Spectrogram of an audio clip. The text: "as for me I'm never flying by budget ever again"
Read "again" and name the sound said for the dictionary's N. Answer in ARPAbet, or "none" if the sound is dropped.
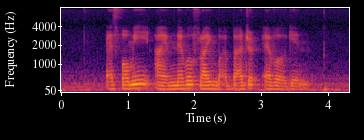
N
